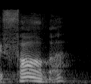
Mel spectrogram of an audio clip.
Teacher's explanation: people like me who say farmer, with no R sounds at all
